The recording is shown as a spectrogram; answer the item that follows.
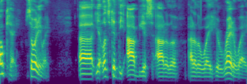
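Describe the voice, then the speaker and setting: Pitched in the middle, the delivery is a put-on character voice. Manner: sarcastic, caustic.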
